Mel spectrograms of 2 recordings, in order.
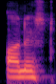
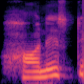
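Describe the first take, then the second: First: ऑनेस्ट with a silent h, starting on the vowel; honest said correctly with a silent h; correct pronunciation. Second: हॉनेस्ट with a voiced h at the start; honest with the h wrongly pronounced; wrong pronunciation. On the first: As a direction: say ऑनेस्ट as the right way, opening straight on the vowel. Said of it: "नहीं कहते, ऑनेस्ट कहते हैं". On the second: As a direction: say हॉनेस्ट with the h sounded, as the mistake to avoid. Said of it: "हॉनेस्ट नहीं कहते". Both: Shown as a demonstration.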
